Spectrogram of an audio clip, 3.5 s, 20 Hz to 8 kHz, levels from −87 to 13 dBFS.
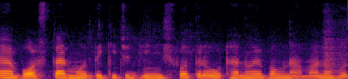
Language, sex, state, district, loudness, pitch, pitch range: Bengali, female, West Bengal, Purulia, -19 LUFS, 195 Hz, 185-200 Hz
